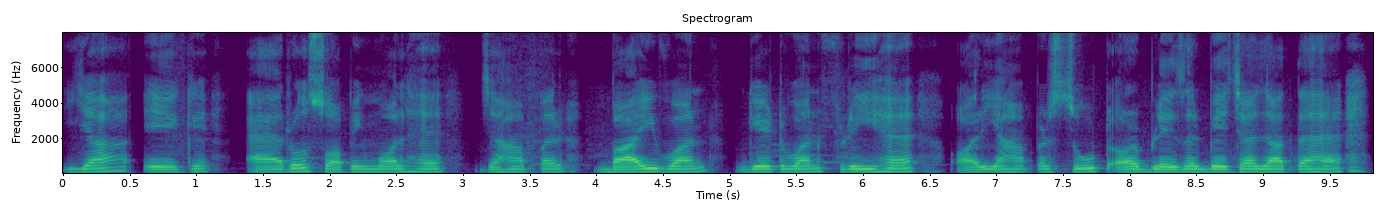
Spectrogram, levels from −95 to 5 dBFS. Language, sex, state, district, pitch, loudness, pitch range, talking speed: Hindi, male, Bihar, Gaya, 155 Hz, -27 LUFS, 150-165 Hz, 140 wpm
